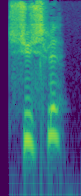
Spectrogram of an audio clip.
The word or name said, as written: sysle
